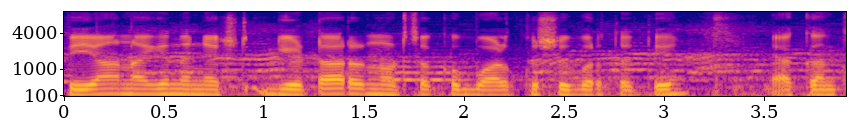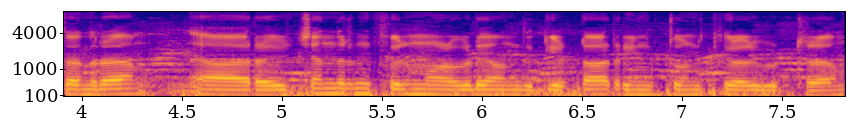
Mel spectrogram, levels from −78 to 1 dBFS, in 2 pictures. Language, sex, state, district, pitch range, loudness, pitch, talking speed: Kannada, male, Karnataka, Belgaum, 120-135 Hz, -16 LUFS, 125 Hz, 160 wpm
